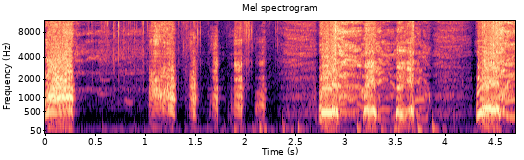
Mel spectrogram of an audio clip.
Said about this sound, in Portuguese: Opa, desculpem agora a tosse, isto agora é de Covid. Isto agora também é de Covid.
